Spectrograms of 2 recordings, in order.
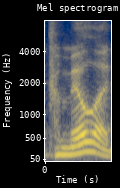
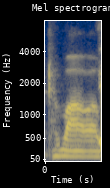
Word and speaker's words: Kamala: And Biden and Camilla don't even like each other either. Oh, Kamala Harris. Yeah, I don't even know how you say her name anymore. I should have said Kamala, but yes.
